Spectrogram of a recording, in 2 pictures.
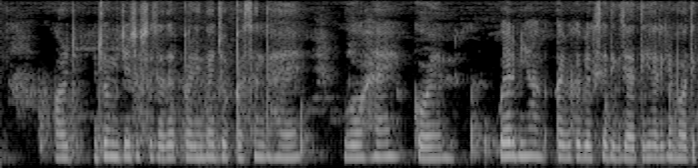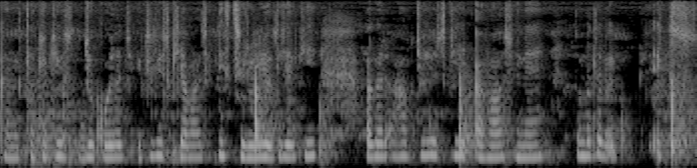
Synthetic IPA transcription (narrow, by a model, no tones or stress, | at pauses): ɔːɾd͡ʒoːmʊd͡ʒʱesɐbsezjaːd̪apɐɾɪ̃nd̪ad͡ʒoːpɐsə̃nd̪ɦɛ | ʋoɦɛkoːlkeːɪlbʱijɐɦãkɐbʱikɐbʱijɐkʃad̪ɪkʰd͡ʒaːt̪iɦɛleːkɪ̃nbɔːt̪ɦikɐmɪk̚t̪ʰikjõːkisd͡ʒoːkoːɪlkjõːkiʊskiaːʋaːzɪt̪nisɪɾiliɦoːt̪iɦɛkiɐɡəɾaːp̚d͡ʒoːɦɛʊskiaːʋaːzsʊnet̪omɐt̪ləb | ḛːk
